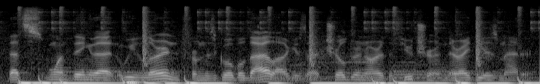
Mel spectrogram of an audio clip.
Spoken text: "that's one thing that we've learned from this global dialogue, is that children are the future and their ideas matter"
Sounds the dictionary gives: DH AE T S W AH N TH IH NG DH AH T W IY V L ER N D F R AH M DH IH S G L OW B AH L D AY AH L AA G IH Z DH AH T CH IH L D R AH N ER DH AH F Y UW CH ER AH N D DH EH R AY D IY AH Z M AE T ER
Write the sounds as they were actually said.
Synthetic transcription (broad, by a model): DH AE T S W AH N TH IH NG DH AH T W IY V L ER N D F R AH M DH IH S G L OW B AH L D AY AH L AA G IH Z DH AH T CH IH L D R AH N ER DH AH F Y UW CH ER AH N DH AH R AY D IY AH Z M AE T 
